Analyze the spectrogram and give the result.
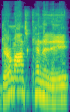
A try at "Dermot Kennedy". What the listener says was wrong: There's no N.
